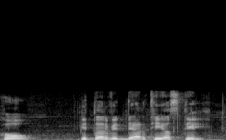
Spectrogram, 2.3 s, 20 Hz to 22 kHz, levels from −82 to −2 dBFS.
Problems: constant background noise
